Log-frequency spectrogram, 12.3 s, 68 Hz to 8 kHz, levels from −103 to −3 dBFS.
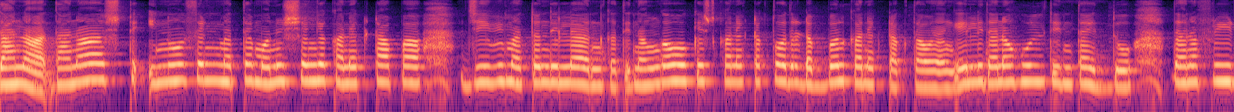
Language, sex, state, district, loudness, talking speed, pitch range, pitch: Kannada, female, Karnataka, Shimoga, -18 LUFS, 140 wpm, 225-250 Hz, 240 Hz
